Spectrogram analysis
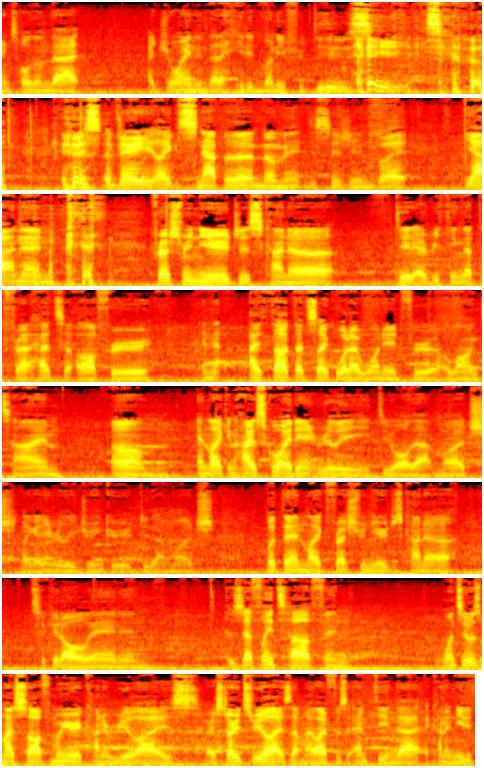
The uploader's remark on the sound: Apologies for some of the background noise.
